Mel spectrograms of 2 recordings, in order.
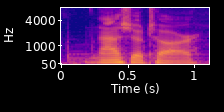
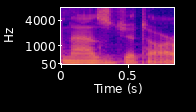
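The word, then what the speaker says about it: Nazjatar: as jader as jader it's nagiotar that's how you pronounce that it's not naz jatar what are you doing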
